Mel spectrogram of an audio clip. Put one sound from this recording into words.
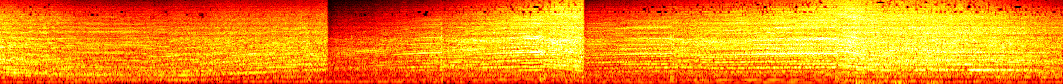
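Racing motorcycle engines scream at high revs, rising and falling as the riders shift gears.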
